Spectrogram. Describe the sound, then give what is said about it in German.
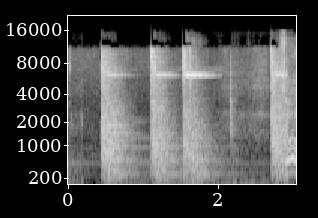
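Four loud hammer blows strike an old metal electric heater to repair it, at an uneven pace, each hit clanging with a brief metallic ring before fading; no one speaks. “Sie haben jetzt gerade mit dem Hammer die Elektroheizung äh, repariert?”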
